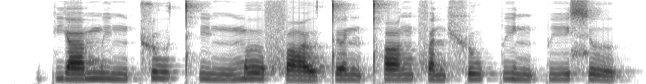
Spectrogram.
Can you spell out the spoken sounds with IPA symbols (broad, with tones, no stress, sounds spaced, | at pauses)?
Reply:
p j ä˧˥ m i˨˩ ŋ ʈ͡ʂ u˥ t̪ʰ i˨˩ ŋ m ɤ˥˩ f ɑ˨˩ ʊ̯ t̪ ə˥˩ n t̪ʰ ɑ˥ ŋ f a˨ n ʂ u˥ p i˥˩ n p i˥ s ɹ̩˥˩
